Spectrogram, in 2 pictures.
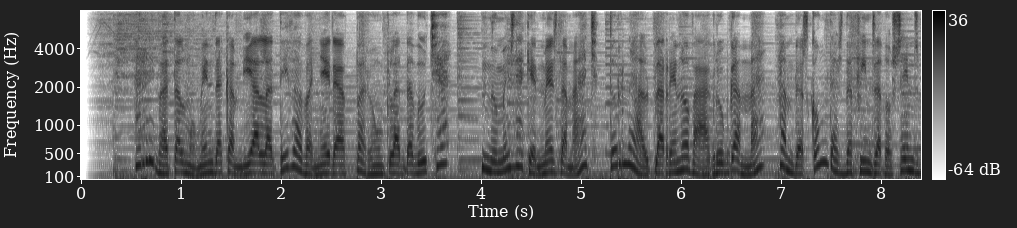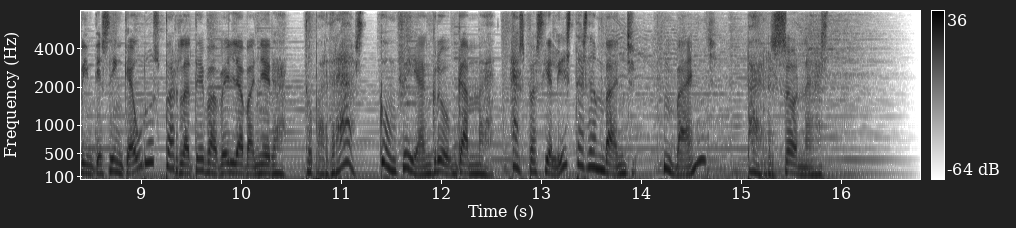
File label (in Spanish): comercial catalán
